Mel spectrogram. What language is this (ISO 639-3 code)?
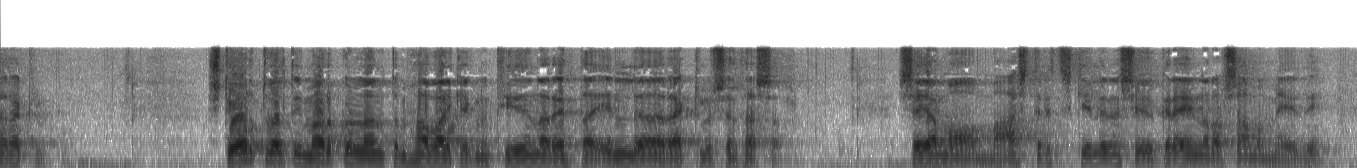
isl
